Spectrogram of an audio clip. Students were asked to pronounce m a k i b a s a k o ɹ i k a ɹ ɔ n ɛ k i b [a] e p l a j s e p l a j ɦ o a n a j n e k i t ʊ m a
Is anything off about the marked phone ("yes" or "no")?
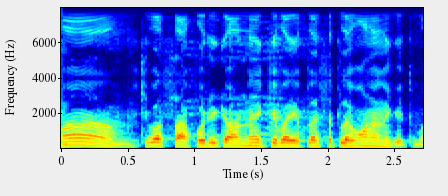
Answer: no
